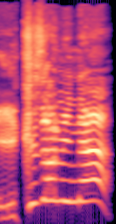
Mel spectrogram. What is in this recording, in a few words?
voice sample JP; Fox; SSBU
